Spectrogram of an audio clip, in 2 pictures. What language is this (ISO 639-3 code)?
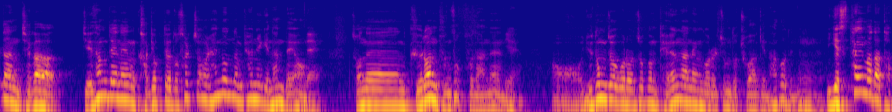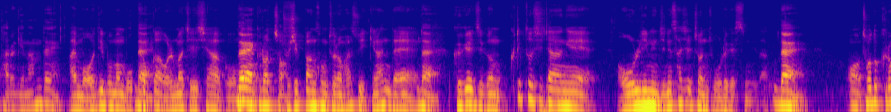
kor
